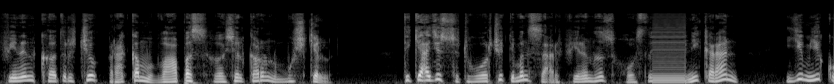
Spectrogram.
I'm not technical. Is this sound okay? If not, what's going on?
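No. Two things went wrong.

The first is likely MP3 compression: the recording was squeezed into a small file, and the encoder threw away detail to save space. The damage is plainly audible. The speech has a watery, swirly quality, consonants like s can sound metallic or chirpy, and everything above about 11 kHz is missing, so the top end sounds dull and closed in.

The second is a system hang loop from 6.53 to 6.85 s. The computer stalled while the sound hardware kept replaying the same tiny slice of audio, just 10 milliseconds long, over and over, 32 times. Repeating that fast turns into a steady buzz at 100 times per second. The real speech during that stretch, about a third of a second, is lost.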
